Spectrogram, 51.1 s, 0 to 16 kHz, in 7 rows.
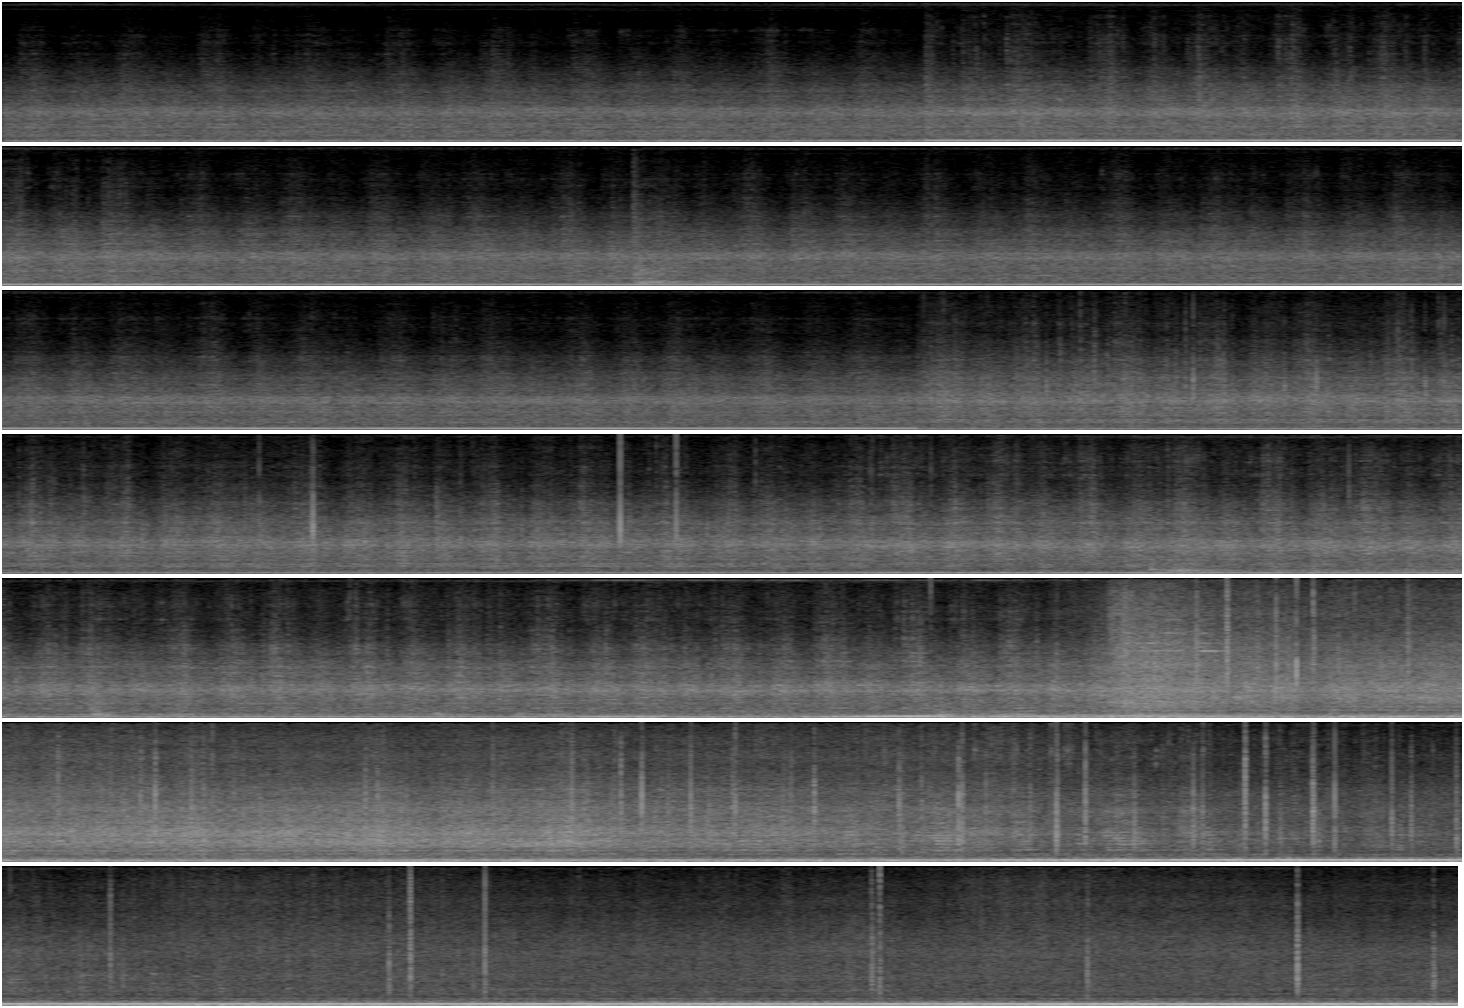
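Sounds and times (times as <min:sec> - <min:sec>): coffee roaster humming: 0:00.0 - 0:51.0
motor spinning up with whine: 0:02.2 - 0:51.0
beans pouring out rushing: 0:34.6 - 0:51.0.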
